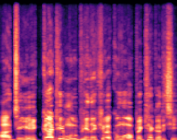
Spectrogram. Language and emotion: Odia, happy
